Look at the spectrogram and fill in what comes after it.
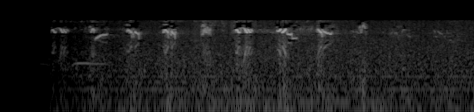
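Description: A bird calling: a run of about ten short chirps, each falling in pitch, roughly two a second, starting abruptly about a second in and fading out after about five seconds over a faint outdoor hiss.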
